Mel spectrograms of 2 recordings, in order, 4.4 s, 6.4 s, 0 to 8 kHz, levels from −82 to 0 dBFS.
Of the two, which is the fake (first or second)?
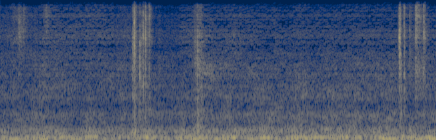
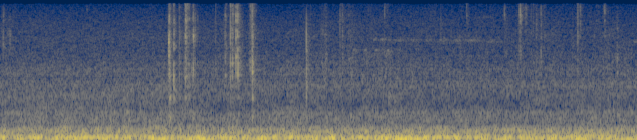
first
